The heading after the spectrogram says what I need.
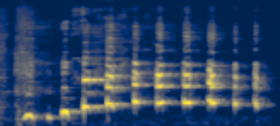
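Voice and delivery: squeaky high cackle; giggling fit; high laugh burst. Real, not acted. Laugh after joke.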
